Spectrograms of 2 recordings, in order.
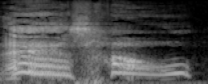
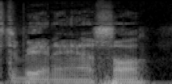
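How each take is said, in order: First: High-pitched cartoon maid; hammed-up high character voice; put-on maid voice. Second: Said in the usual way. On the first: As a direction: flip up into a mock old-lady voice. Repeats the word in put-on voice.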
